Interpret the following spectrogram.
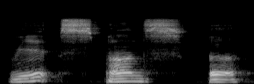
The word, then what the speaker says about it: responsible: Okay, so the first syllable, I wrote re. It could be re or ruh, but I think re is a compromise between those two. Re, remember, if you have trouble pronouncing SP, you can make the S, treat the S as a vowel. Say respond, respond, responsible.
